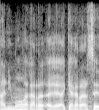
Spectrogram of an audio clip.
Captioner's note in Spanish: aplausos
